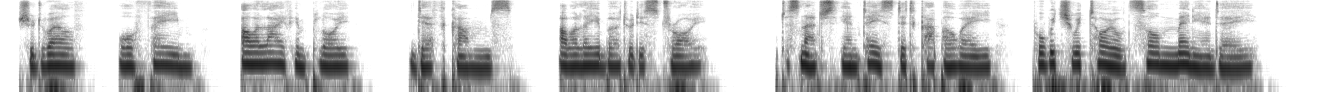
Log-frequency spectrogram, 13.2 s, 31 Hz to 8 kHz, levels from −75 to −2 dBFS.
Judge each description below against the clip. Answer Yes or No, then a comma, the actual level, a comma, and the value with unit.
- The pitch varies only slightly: Yes, narrow, 1.6 semitones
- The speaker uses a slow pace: Yes, slow, 120 wpm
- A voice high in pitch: No, medium, 145 Hz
